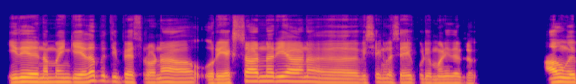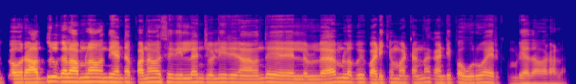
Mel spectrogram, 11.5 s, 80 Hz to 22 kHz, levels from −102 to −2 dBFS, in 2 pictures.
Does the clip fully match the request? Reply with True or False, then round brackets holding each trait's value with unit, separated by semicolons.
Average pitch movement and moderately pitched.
True (3.2 semitones; 145 Hz)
